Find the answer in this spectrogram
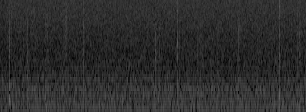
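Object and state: Baked bun with a crisp crust.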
